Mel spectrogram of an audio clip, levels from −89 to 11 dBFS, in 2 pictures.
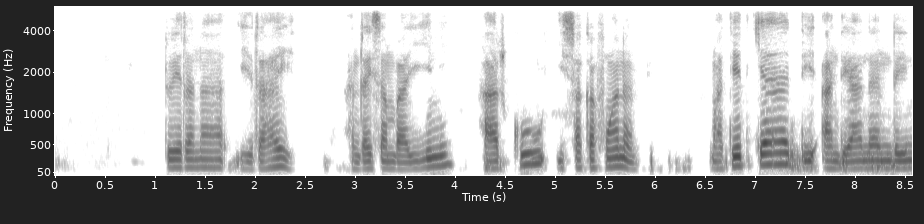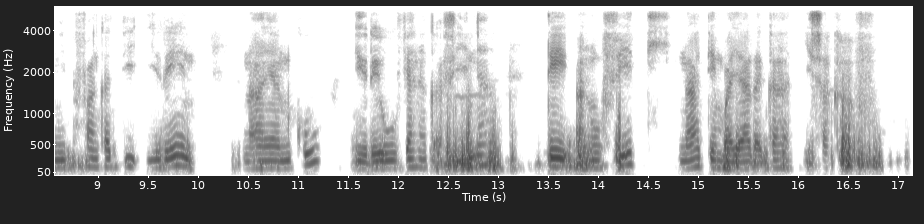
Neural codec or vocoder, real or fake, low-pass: vocoder, 44.1 kHz, 128 mel bands every 512 samples, BigVGAN v2; fake; 5.4 kHz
